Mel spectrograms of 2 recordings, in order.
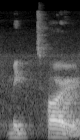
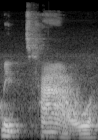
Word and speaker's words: MGTOW: first MGTOW, and yeah, that's how I pronounce it, MGTOW, not MGTOW.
